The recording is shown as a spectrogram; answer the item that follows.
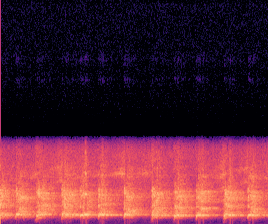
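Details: Pet Border Collie Katie barks steadily at her new remote-control truck holiday gift, sharp barks coming roughly twice a second in an unbroken run, with no other clear sounds.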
